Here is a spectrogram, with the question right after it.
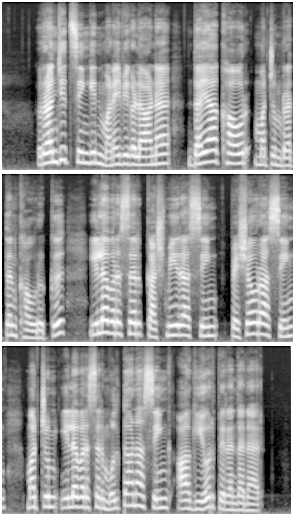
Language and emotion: Tamil, neutral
